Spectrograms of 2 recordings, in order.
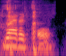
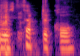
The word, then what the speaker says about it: reticle: my reticle was at that's what it's called re reticle I always say it wrong I was to say receptical that's you should put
